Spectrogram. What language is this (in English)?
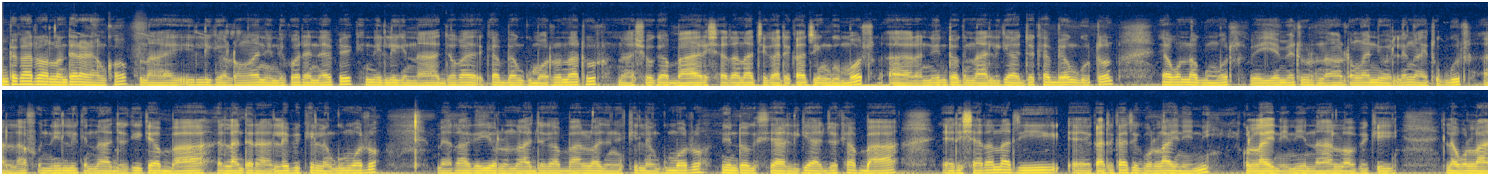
Masai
